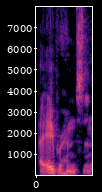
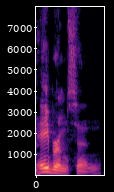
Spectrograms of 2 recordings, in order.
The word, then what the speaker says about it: Abrahamson: I mean, who is Bobby Abrahamson? Abramson.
